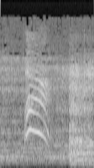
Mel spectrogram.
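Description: A ship's deck gun firing at attacking planes, a brief arching whine followed by a loud, sharp blast over a constant rumbling background roar.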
